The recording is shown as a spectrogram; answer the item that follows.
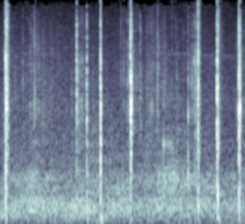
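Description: Tanto knife blade whittling a slightly damp stick: short, sharp cutting snicks, about six in two seconds, as shavings are sliced off.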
